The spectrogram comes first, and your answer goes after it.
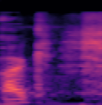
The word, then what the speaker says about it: HAC: ce club historique mythique le HAC le hack si vous préférez le prononcer comme ça j'imagine que c'était votre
